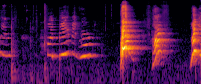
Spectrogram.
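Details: A small Pomeranian dog named Mimi, indoors and reacting to loud noises such as thunder or firecrackers. Soft, wavering, whiny tones come first, then three sharp, loud, broadband barks about half a second to a second apart near the end.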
